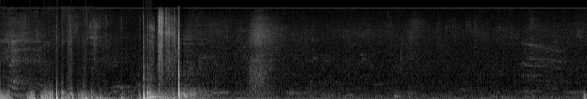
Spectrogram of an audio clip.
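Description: Someone blows their nose into a handkerchief: a couple of sharp, loud, noisy bursts followed by a softer, breathy blow, then quiet fabric rustling and faint shuffling.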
